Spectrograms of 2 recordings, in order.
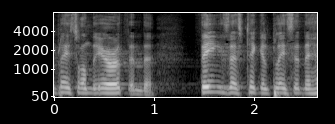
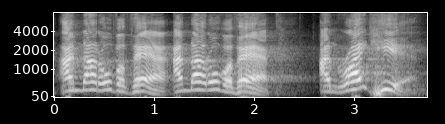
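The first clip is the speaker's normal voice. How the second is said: preacher's shout; 8 semitones higher, 14 dB louder than usual. Acted. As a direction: shout it out, much louder and higher. Preacher climax shouting to congregation.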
